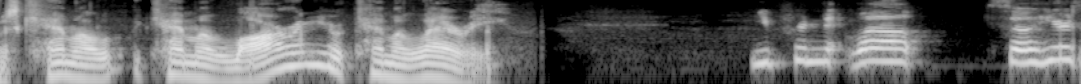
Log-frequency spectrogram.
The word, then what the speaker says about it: Camilari: It's not calamari. It's Camilari. And if you think of it's A-I-L. So it's Camilari, but it is pronounced Camilari.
